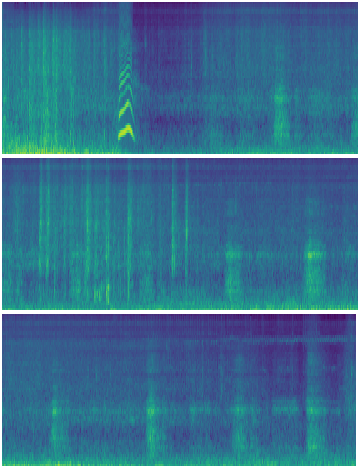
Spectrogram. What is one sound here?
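Bicycle tyres roll and rattle over a rough dirt trail.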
